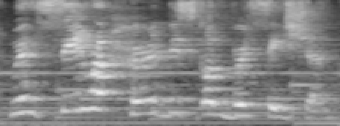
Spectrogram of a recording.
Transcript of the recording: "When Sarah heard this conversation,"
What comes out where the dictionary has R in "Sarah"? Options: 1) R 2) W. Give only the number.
2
